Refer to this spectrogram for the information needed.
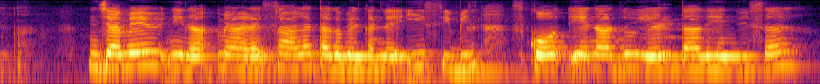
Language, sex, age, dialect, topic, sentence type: Kannada, female, 18-24, Dharwad Kannada, banking, question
